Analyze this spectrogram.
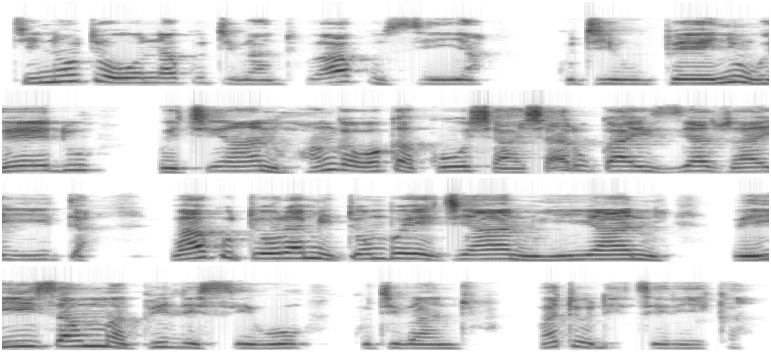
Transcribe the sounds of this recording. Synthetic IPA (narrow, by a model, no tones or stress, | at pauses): tino̞to̞ːnakutiʋantʰuʋaːkuzija | kutiupe̞ɲuɦwe̞ɗu | ɦwe̞t͡ʃian̤uwaŋɡawakako̞ʃaːʃaɾukaizijaʐaiːta | ʋakuto̞ɾamito̞mbo̞je̞t͡ʃian̤ujijani | ʋe̞iːsamumapilisiwo̞ | kutiʋantʰu | ʋato̞ɗe̞t͡se̞ɾe̞ːka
